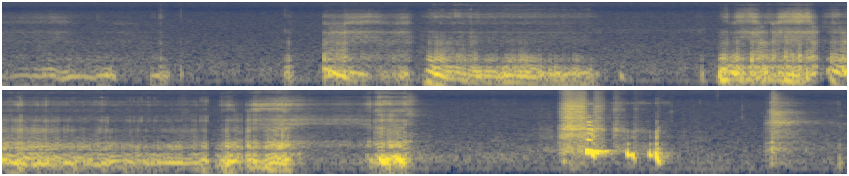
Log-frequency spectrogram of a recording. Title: Snoring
